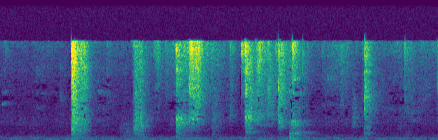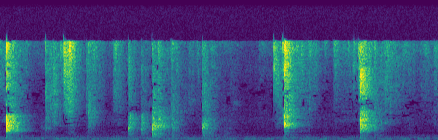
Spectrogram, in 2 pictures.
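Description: Close-up mouth sounds of eating fried chicken: chewing and lip smacks heard as a string of irregular soft clicks, the loudest about halfway through and twice near the end.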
